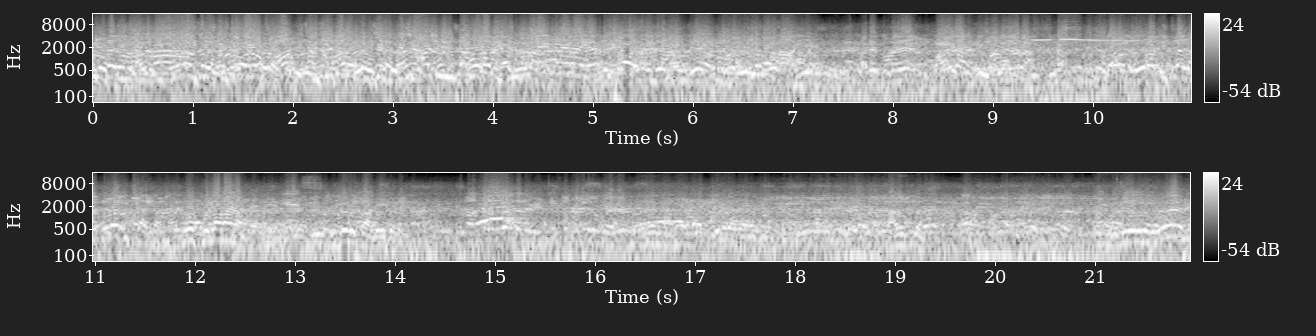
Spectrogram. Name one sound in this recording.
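A crowd of men and women chatter and shout loudly outdoors.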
